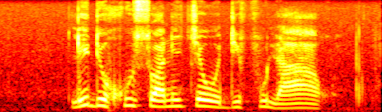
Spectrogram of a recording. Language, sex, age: Northern Sotho, male, 21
